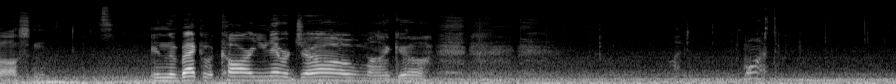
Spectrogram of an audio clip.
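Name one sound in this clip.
A car's engine and tyres rumble steadily on the road.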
